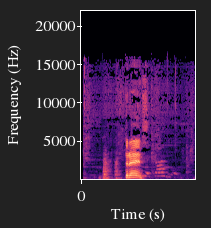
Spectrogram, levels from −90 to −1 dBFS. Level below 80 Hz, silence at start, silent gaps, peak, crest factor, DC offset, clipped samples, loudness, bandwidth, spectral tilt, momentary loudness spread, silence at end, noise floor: -66 dBFS; 0.45 s; none; 0 dBFS; 22 dB; under 0.1%; under 0.1%; -14 LUFS; 16.5 kHz; -1.5 dB/octave; 25 LU; 0.65 s; -48 dBFS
